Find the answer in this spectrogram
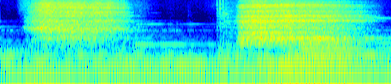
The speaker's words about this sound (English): Again, breathe in through your nose and out through your mouth, pretending you are breathing fire. Deep breath in and out.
